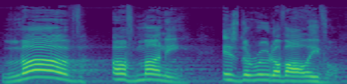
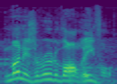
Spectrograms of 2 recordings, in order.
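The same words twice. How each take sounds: First: Deliberate correction, "Love" punched and held; stress on "Love". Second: Quick, low throwaway misquote with no weight on "money's"; imitating people quoting it wrong; misquoting the Bible. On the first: Shown as a demonstration. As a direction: hit "Love" hard as the corrected word. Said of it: "For the what?". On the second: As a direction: toss it off like a careless quoter. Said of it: "they quote the Bible wrong".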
